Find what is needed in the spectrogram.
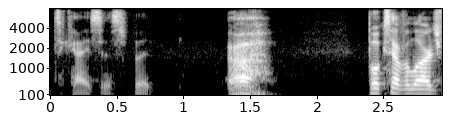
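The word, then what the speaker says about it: Takhisis: the dark dragon goddess to kisses to kisses however you want to pronounce this um i always pronounce it to kisses but books have a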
